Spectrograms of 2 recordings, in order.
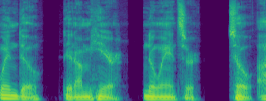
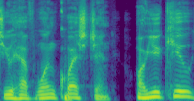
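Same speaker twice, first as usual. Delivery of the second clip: put-on all-powerful being voice; 5 semitones higher than usual. Imagining q answering callers on the phone: q voice. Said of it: "Q answers the phone. He goes".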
